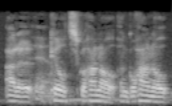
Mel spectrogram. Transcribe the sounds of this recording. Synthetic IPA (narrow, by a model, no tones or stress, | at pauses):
aɾəkʰɪlˠtʰɡ̥wɪɦanɔlˠənɡwɦanɔlˠ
